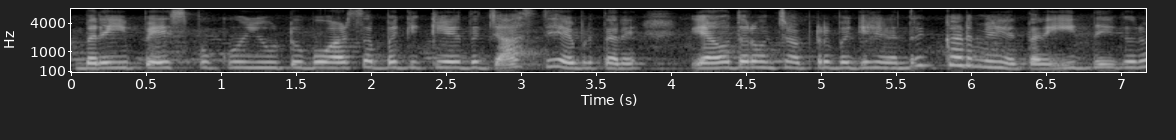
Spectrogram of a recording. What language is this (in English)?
Kannada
